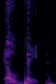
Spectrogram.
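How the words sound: The word begins with an 'el' sound. This is the form used in North Africa. "if you go to Northern Africa, they say El-Bait"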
